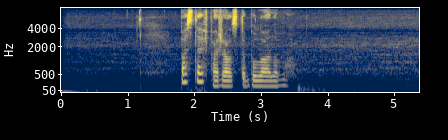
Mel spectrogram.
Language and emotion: Russian, sad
